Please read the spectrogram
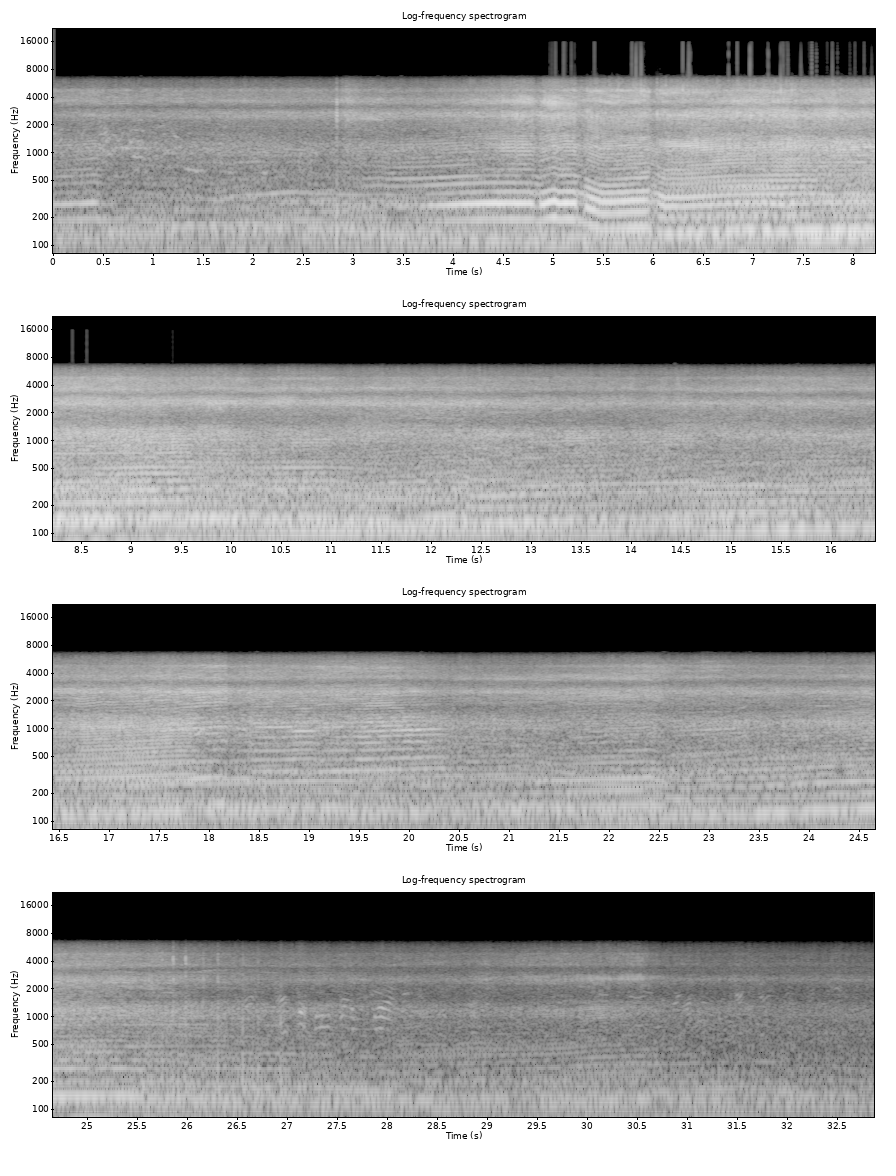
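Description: Mini GP racing motorcycles passing on the track, their engines revving with pitch climbing and falling through gear changes. The loudest pass comes about four to nine seconds in, another around the middle, and the engines fade toward the end.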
